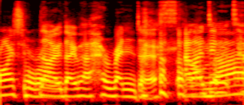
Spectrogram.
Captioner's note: laughs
